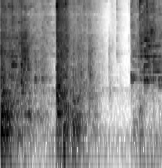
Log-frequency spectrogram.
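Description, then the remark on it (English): An old-style plastic radio smashes apart in three loud crashes with harsh cracking and rattling debris, then a brief lull before a final burst of breaking. No voices. “The radio was broken. The aerial snapped clean off. The plastic casing smashed and half the inner workings hanging out.”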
